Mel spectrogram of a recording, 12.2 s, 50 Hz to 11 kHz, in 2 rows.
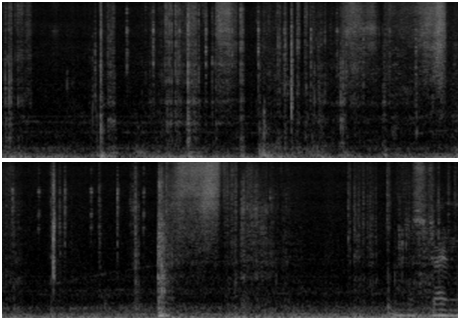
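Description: Inside a 2017 Honda Accord Hybrid Touring driving slowly, a constant low cabin rumble and road hum carry on, broken by occasional soft clicks and rattles.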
